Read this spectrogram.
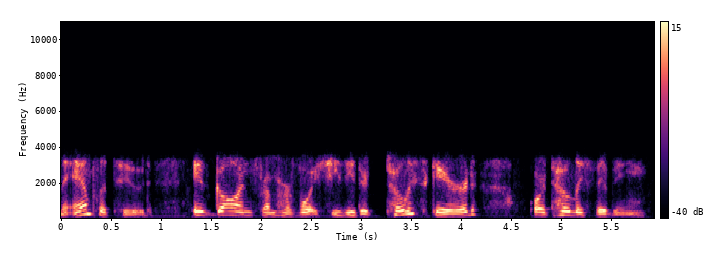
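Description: A woman in her sixties called in as a guest, explaining her work in a measured way with frequent ums. Her voice comes through a thin, narrow phone line with a dry, close sound. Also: lowish voice, creaky, husky, no echo. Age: 60s. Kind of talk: radio interview by phone.

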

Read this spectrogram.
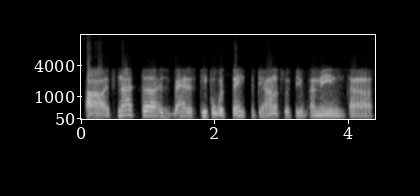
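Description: A man's voice: medium pitch, sing-song, moderate pace, no echo. A man in his fifties, a regular guest and researcher, chatting easily on a phone-in radio interview and laughing often. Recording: tinny phone line.

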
